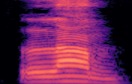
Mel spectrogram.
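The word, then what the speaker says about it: ل: সামনে চলে আসলাম, আগা, এই জিহ্বার আগার কোণা এক পাশের কোণা সামনের উপরের এক পাশের দাঁতের গোড়ার সঙ্গে লাগিয়ে পড়তে হয় লাম।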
